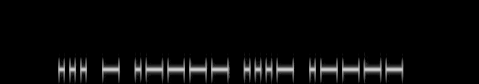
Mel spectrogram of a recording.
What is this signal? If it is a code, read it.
Morse code, heard as a keyed tone, about 22 wpm, 700 Hz. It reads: ST1V1
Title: Five Challenging Letter-Number Combinations 22wpm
